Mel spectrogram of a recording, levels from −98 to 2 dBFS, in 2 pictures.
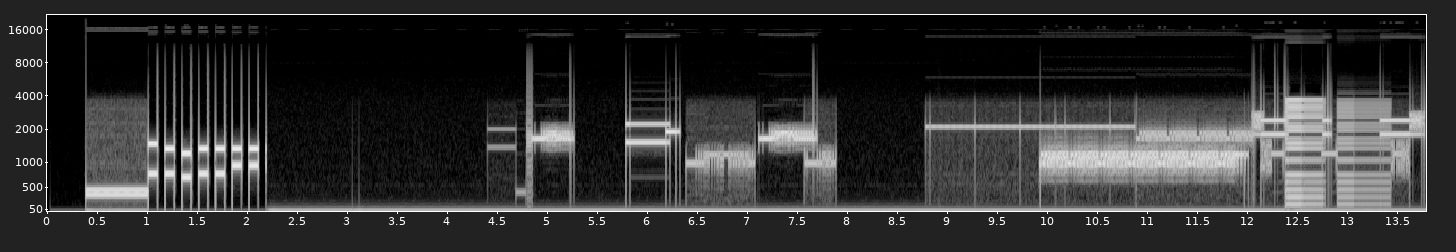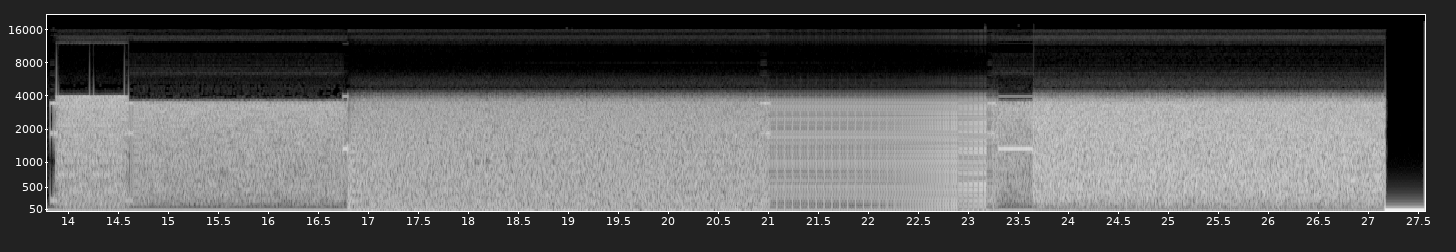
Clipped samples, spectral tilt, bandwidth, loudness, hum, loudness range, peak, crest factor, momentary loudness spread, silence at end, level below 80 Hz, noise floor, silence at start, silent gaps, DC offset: under 0.1%; -5 dB/octave; 16.5 kHz; -13 LUFS; none; 7 LU; 0 dBFS; 14 dB; 10 LU; 0 s; -38 dBFS; -60 dBFS; 0 s; none; 2%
